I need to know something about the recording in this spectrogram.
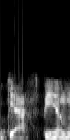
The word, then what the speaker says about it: Gaspian: Oh, Gaspian, like gasoline? Correct.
